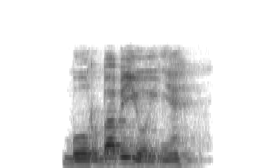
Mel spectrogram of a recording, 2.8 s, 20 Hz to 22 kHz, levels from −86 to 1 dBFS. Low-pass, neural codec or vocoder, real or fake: 7.2 kHz; none; real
